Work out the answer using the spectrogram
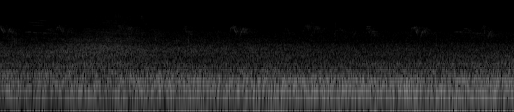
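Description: Steady low rumbling drone of an approaching CSX diesel freight train, still out of sight down the line, with faint bird chirps above it.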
